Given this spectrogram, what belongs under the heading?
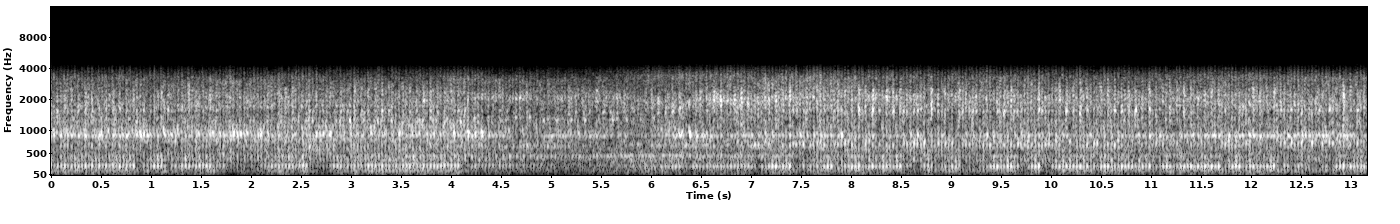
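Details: Alfa Romeo 156 1.9 JTD diesel at idle. A thin, faint tone rides over the clatter, suspected to be belt noise; unconfirmed.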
